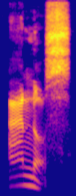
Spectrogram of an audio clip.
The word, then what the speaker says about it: Anus: Despite its unusual spelling, the community's name is traditionally pronounced Annus.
